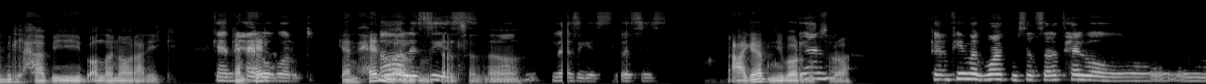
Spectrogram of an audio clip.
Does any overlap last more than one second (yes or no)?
yes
